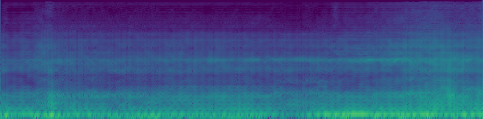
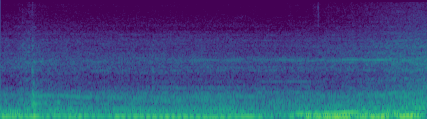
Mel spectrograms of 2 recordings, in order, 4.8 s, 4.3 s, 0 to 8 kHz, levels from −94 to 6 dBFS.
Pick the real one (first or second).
second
